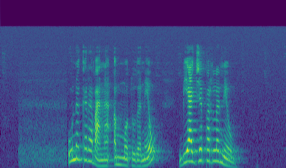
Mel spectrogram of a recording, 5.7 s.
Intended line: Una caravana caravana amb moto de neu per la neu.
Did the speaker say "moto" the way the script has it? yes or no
yes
